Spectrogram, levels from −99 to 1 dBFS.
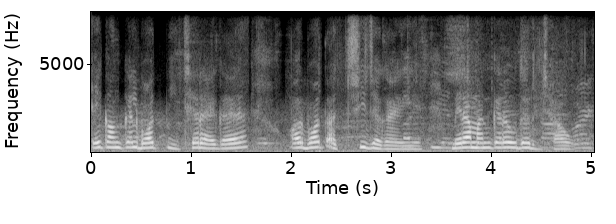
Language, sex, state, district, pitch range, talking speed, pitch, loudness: Hindi, male, Maharashtra, Mumbai Suburban, 245-285 Hz, 225 wpm, 270 Hz, -17 LUFS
